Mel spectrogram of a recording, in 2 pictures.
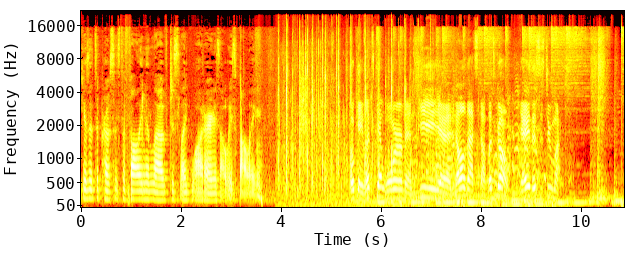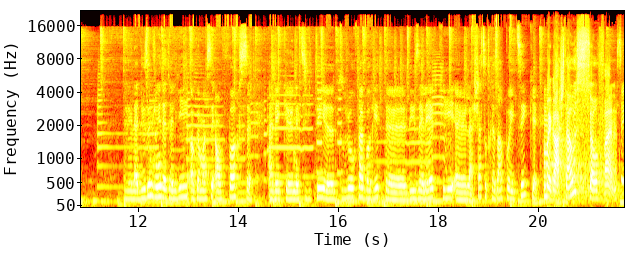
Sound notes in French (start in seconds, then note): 4.0 Applaudissements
